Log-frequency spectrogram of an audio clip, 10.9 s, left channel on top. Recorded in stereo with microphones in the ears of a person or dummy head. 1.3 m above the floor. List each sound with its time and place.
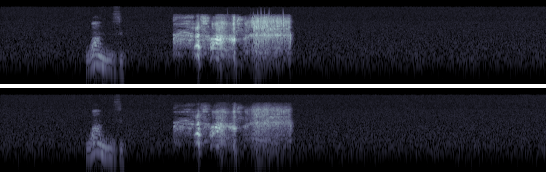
1.7 s a man speaking: 70° left (ahead or behind), 2.5 m
3.5 s a cough: 55° left (ahead or behind), 0.6 m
